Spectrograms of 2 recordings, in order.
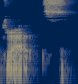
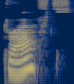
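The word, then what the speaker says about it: draughts: droughts and maps, healing droughts. Droughts and baths? A bit of a stretch for a rhyme there. Healing drafts? Oh, is that how you pronounce that? Frickin' English. Okay. That does rhyme.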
